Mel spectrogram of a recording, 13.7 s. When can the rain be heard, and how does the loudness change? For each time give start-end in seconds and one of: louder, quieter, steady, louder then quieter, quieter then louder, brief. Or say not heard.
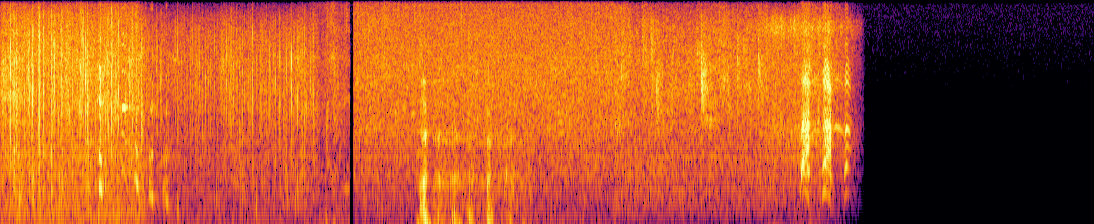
0.0-10.8 quieter.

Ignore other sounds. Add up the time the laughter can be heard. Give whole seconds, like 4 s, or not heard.
3 s.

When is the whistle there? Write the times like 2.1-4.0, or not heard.
not heard.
